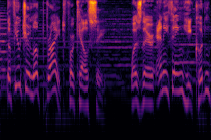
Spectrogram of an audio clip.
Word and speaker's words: Kelce: Although the extended side of his father's family pronounces their surname as Kels, he opted for his father's pronunciation, Kelsey.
